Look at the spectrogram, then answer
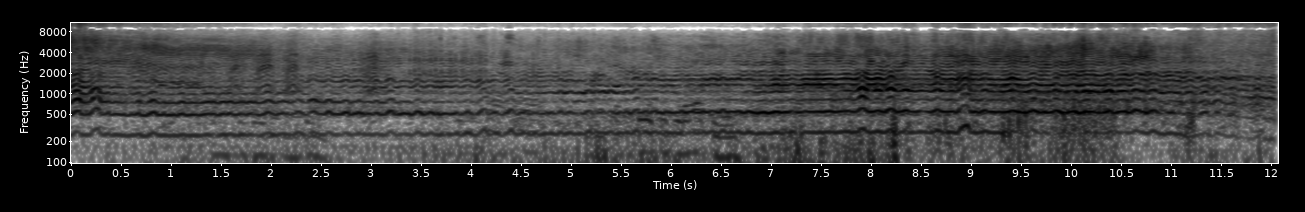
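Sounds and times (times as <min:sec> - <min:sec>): model boat engine buzzing: 0:00.0 - 0:12.0.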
